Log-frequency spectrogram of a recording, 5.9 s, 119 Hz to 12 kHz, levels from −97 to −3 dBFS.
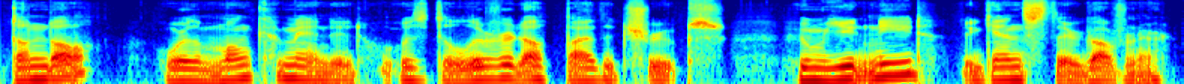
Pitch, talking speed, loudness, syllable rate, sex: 160 Hz, 150 wpm, -18 LUFS, 5.5 syllables/s, male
